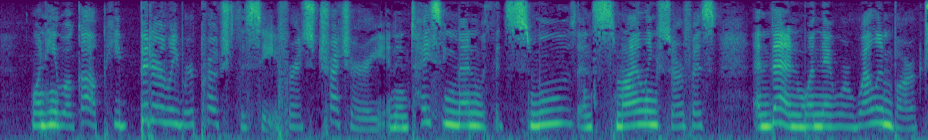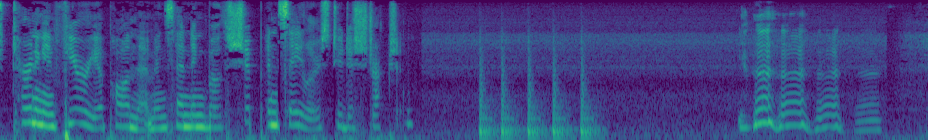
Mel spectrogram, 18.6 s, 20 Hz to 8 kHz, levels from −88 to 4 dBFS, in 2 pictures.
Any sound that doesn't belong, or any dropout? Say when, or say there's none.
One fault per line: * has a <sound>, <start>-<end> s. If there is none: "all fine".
* has a thud, 14.1-15.4 s
* has a laugh, 16.6-18.1 s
